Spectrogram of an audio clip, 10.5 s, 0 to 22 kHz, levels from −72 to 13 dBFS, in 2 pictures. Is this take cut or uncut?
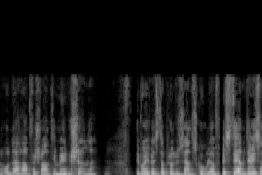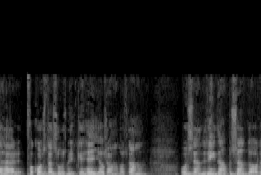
cut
